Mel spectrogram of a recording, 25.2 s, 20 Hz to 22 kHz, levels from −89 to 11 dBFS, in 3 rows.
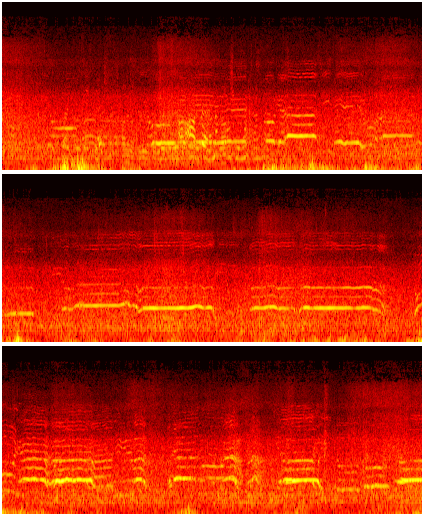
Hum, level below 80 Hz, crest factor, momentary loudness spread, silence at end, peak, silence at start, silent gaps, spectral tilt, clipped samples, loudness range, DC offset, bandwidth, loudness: none; -32 dBFS; 16 dB; 14 LU; 0 s; -4 dBFS; 0 s; none; -6 dB/octave; under 0.1%; 7 LU; under 0.1%; 12.5 kHz; -22 LUFS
